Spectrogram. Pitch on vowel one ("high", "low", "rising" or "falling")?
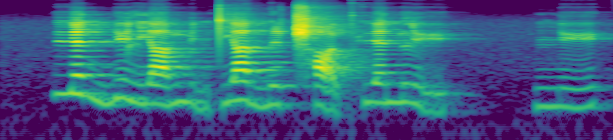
falling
